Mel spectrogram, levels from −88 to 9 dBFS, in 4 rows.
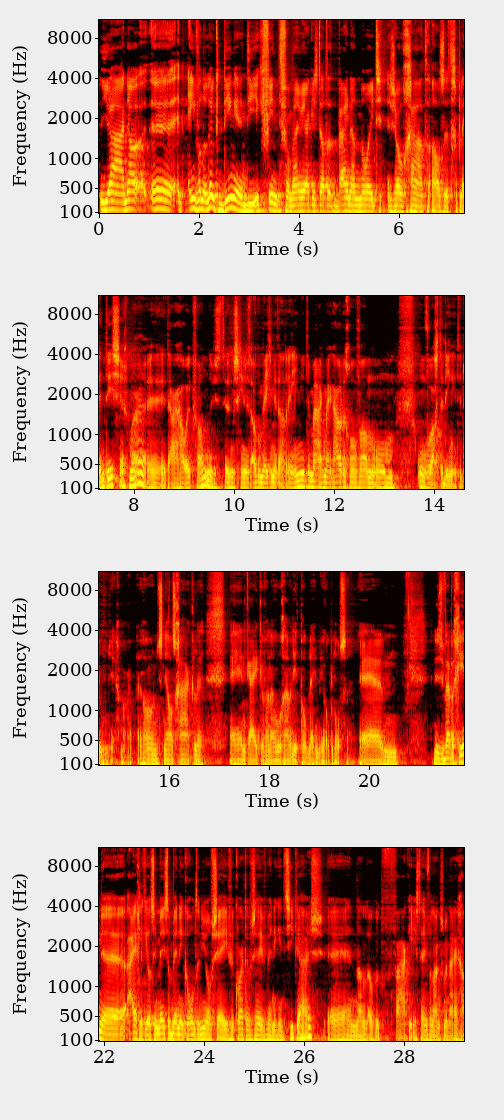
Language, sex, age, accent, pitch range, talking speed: Dutch, male, 30-49, Dutch, 85-110 Hz, 215 wpm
